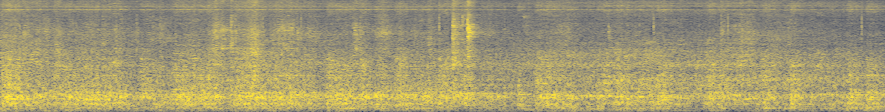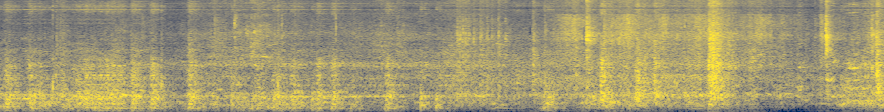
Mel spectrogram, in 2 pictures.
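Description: A vehicle's engine and wheels rumble steadily while driving.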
